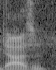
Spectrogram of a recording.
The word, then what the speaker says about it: DAZN: Yeah, I mean, I'm a bit too lazy to do the full pronunciation, DAZN.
